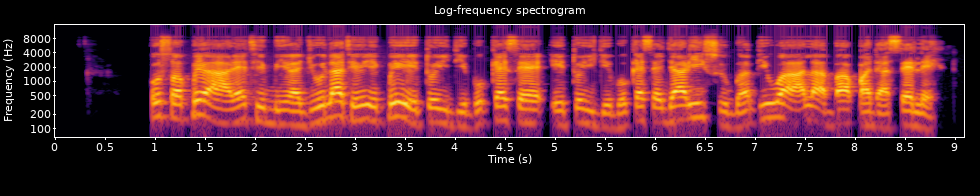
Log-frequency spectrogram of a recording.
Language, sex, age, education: Yoruba, male, 30-45, tertiary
